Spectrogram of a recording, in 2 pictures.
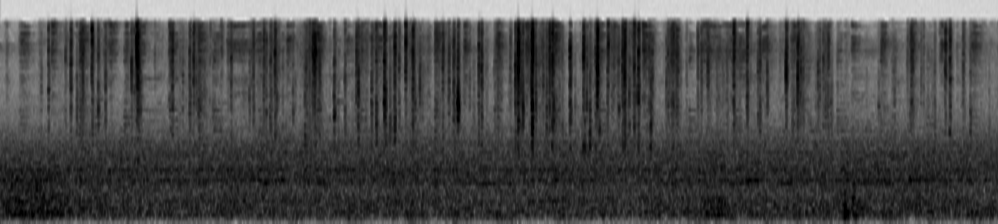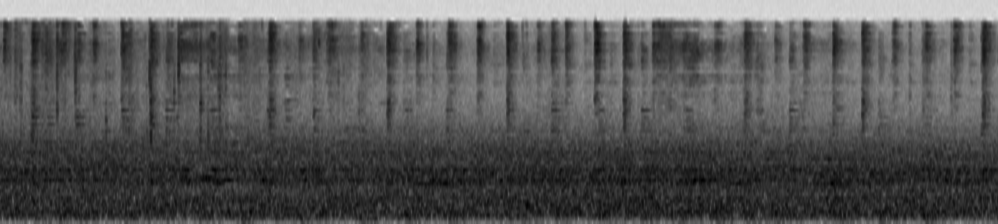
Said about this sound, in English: There's traffic.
